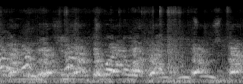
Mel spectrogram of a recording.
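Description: Young puppies in a wire crate whimpering and yipping: many short, high, rising-and-falling cries in quick succession.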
